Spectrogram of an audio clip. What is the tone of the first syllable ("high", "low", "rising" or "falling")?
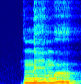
low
